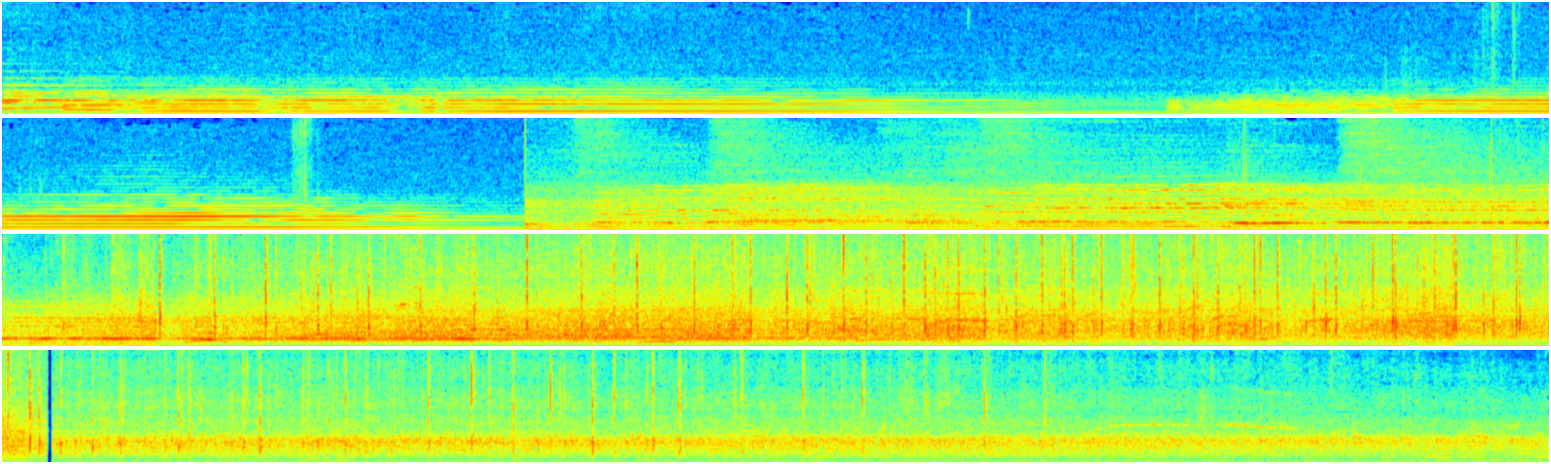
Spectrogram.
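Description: A lone brass instrument plays a slow call of long held notes over a stadium crowd standing in silence, typical of the Anzac Day bugle calls. About ten seconds in it cuts to a huge crowd cheering loudly, which eases to a lower, steady crowd noise for the last several seconds.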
